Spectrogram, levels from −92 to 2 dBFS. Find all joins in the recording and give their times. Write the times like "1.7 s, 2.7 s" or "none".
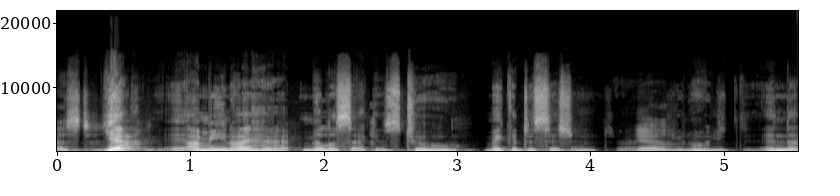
none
